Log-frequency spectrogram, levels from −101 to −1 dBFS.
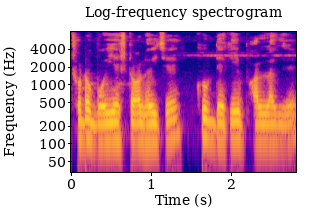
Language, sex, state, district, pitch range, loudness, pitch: Bengali, male, West Bengal, Dakshin Dinajpur, 110-120 Hz, -16 LUFS, 110 Hz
